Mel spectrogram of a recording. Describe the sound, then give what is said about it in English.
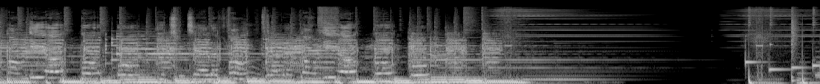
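A bright, jingly electronic phone ringtone plays a busy musical melody for about five seconds, then fades into a brief silence before a new chime-like tone starts. “The phone is ringing.”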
